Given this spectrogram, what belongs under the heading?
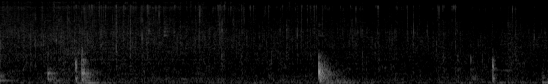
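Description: Fish and spice paste frying in a pan, with a soft, low sizzle and a few scraping stirs and clacks at intervals, heard fairly faintly.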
